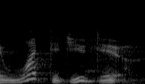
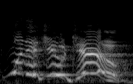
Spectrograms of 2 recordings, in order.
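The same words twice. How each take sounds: First: It is said in a mildly disapproving tone. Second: It is said in a sharper, accusing tone. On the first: Mild suspicion of wrongdoing. "in her disapproving voice" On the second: Stronger suspicion of serious wrongdoing. "she's going to get a bit more accusatory"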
